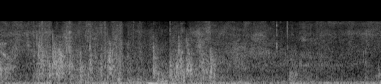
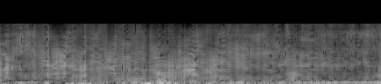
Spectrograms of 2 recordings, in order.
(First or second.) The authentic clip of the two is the first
